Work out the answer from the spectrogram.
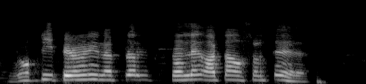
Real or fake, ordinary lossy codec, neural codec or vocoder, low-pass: fake; Opus, 64 kbps; codec, 16 kHz, 1 kbps, X-Codec, HuBERT features, trained on general audio; 7.2 kHz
